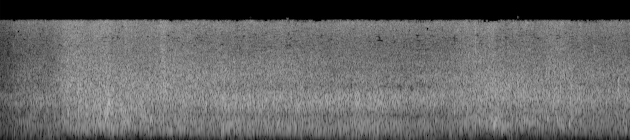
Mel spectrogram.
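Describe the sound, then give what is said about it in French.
Sea waves breaking, a blue wave on the shore: a broad, hissing rush of surf swells up after a brief quieter start and holds as a loud, steady wash for several seconds. “Et le premier son, c'est le bruit d'une vague, une vague bleue.”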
